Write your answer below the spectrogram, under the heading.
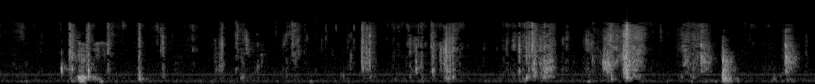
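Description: Clear plastic shrink wrap being torn and peeled off a cardboard product box: irregular crinkling and crackling that stops just before the end.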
